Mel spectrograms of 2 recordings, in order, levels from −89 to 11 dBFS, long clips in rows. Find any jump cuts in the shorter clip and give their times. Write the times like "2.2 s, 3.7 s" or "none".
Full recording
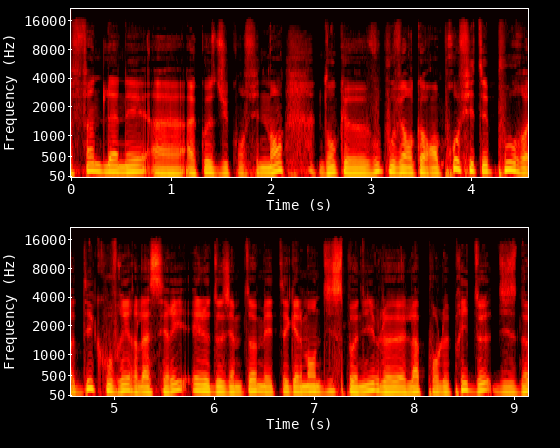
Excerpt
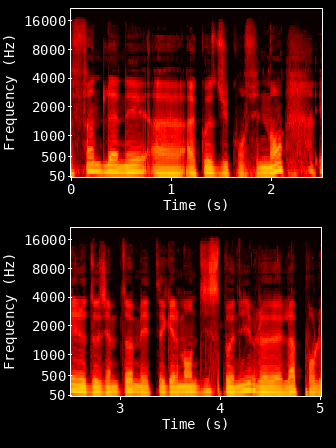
2.4 s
